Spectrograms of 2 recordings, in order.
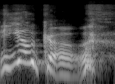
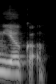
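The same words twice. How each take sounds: First: It is said with strong English-style stress. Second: It is said with flat, even Japanese pitch. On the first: "Americans are like" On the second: "I'm like, I'm Yoko"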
